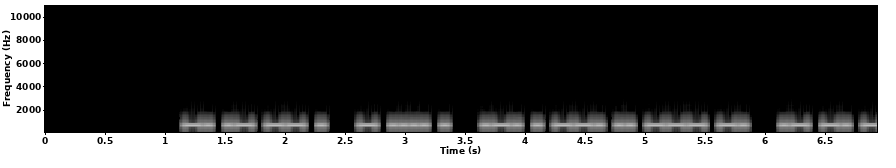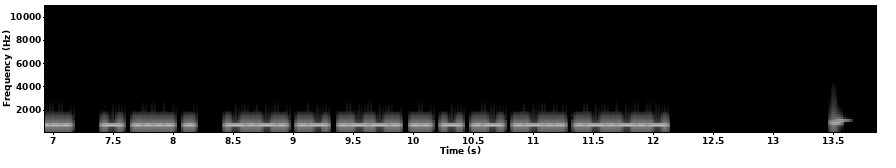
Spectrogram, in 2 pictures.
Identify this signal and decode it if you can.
Morse code, heard as a keyed tone, about 28 wpm, 700 Hz. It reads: NAME THE REGION AND THE CAPITAL.
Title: Sentences from Top 1500 Words 28wpm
